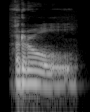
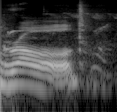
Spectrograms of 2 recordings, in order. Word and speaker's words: rol: roll the the pen rolled this one is funny because roll roll all you have to do is roll your tongue on your mouth so it makes the r sound like before roll it's quite nice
